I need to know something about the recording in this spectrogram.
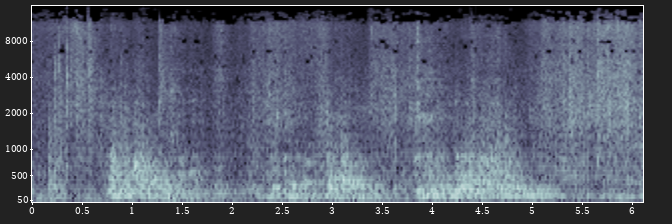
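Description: Paper rustles as pages are flipped.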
